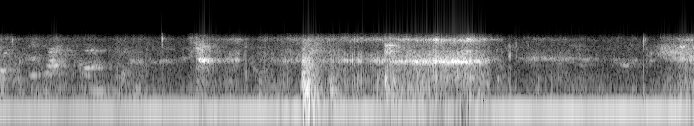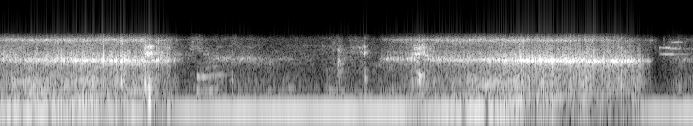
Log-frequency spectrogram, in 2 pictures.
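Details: Devon snoring: loud, rattling snores on inward breaths, about three in this stretch, with a steady hum behind; snoring.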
